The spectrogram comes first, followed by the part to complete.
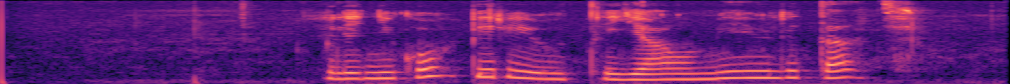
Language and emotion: Russian, positive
